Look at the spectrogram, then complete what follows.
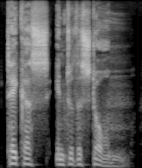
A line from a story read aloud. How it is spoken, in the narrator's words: he said, whispering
